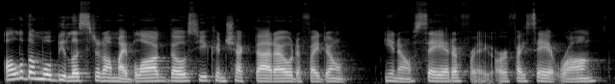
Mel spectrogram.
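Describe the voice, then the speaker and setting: A woman's voice: low voice, a little fast. A woman narrating a casual card-making tutorial in a chatty way, with lots of "you know" and "right?".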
